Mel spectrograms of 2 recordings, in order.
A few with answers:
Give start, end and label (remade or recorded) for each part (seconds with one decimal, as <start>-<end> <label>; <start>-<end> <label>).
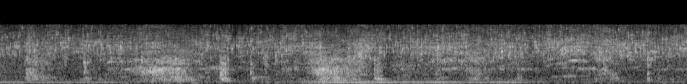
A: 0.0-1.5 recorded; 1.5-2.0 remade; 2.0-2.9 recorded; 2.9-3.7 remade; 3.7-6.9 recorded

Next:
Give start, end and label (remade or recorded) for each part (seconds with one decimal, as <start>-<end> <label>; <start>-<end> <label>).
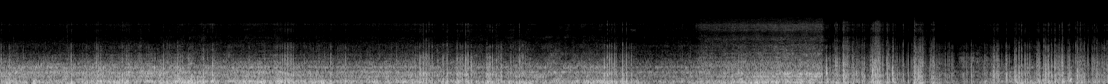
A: 0.0-1.5 recorded; 1.5-2.3 remade; 2.3-4.2 recorded; 4.2-6.1 remade; 6.1-11.1 recorded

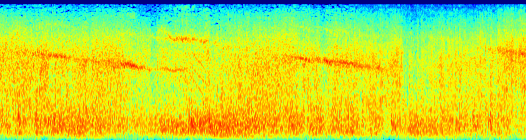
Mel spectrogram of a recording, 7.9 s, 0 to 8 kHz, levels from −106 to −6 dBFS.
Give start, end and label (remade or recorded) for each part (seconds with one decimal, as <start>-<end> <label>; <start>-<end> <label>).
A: 0.0-5.3 recorded; 5.3-7.9 remade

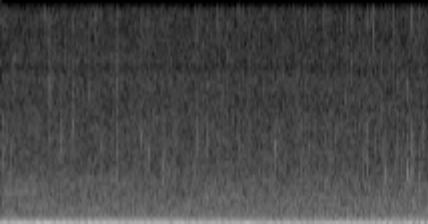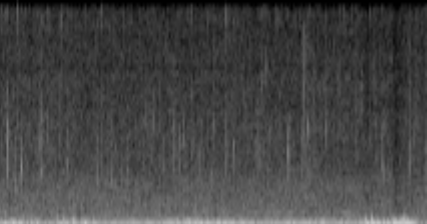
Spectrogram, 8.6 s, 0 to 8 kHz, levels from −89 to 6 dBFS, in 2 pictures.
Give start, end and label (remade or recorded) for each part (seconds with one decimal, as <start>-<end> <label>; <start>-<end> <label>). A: 0.0-8.6 recorded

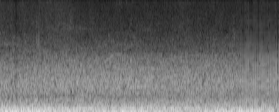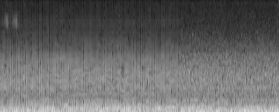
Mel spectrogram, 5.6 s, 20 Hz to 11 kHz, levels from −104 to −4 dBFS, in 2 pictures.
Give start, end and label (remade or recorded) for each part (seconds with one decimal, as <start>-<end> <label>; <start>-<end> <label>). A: 0.0-2.4 recorded; 2.4-4.6 remade; 4.6-5.6 recorded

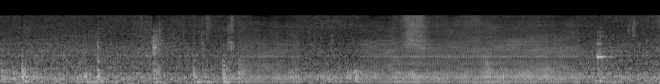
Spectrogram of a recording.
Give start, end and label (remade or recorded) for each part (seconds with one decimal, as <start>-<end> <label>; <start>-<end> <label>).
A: 0.0-2.4 recorded; 2.4-3.0 remade; 3.0-3.6 recorded; 3.6-5.8 remade; 5.8-6.6 recorded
